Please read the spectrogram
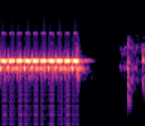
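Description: A telephone rings with a rapid, warbling electronic trill for most of a second, fairly loud, then stops; a brief bit of talking follows after a short pause.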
